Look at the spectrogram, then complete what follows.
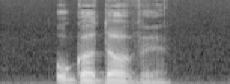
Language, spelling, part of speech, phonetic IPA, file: Polish, ugodowy, adjective, [ˌuɡɔˈdɔvɨ], Pl-ugodowy.ogg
